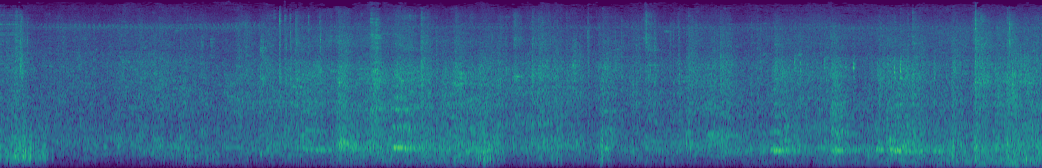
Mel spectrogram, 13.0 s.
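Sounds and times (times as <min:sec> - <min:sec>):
freight cars rolling: 0:00.0 - 0:13.0
wheel clacks over rail joints: 0:02.8 - 0:13.0.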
